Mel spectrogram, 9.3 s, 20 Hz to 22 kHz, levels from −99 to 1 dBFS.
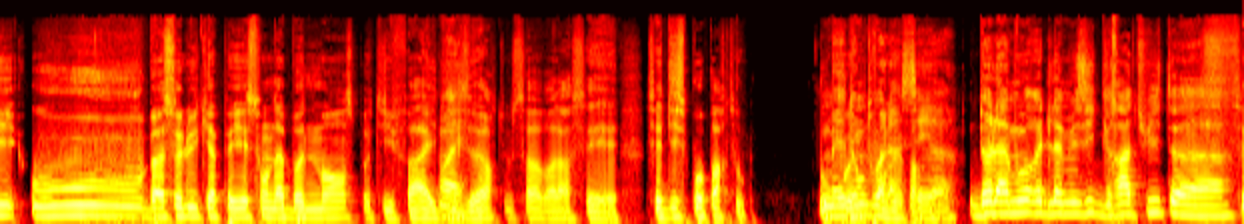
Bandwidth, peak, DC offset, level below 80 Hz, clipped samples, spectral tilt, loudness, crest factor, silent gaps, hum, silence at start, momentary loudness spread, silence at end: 17 kHz; -4 dBFS; under 0.1%; -38 dBFS; under 0.1%; -6 dB/octave; -16 LUFS; 12 dB; none; none; 0 s; 8 LU; 0 s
